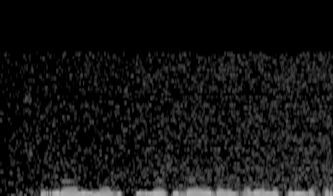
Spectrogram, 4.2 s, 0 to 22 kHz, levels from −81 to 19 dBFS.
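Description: Speech, affected from start to finish by overdone noise removal. The noise reducer is set far too aggressively, pulling individual frequency bands down to near nothing whenever their level sits close to its noise estimate. The background drops and breaks up into twinkling, isolated specks. The low-level parts of the voice fall under the same threshold and are stripped away.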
